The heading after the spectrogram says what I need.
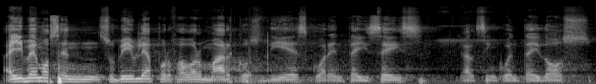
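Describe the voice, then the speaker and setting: A male pastor leading a Bible study, reading scripture and commenting on it while often calling listeners "brother", his voice rising high and loud at the emotional peaks. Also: fairly even intonation, a little slow, a little hiss or hum. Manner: reads scripture aloud, then comments, often addressing listeners as "hermano"; voice rises sharply in pitch and loudness when repeating the cry for mercy. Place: church. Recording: long church hall reverb.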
